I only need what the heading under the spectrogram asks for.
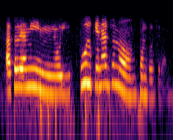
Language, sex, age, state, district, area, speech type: Bengali, female, 18-30, West Bengal, North 24 Parganas, rural, conversation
